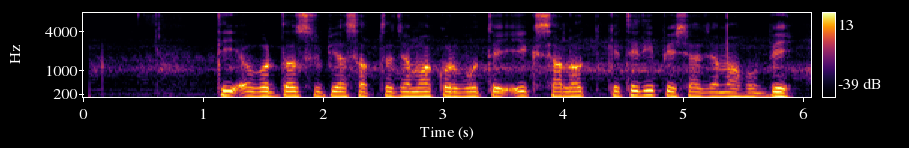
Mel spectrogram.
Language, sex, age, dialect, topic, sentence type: Magahi, male, 25-30, Northeastern/Surjapuri, banking, question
